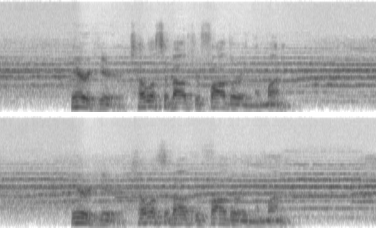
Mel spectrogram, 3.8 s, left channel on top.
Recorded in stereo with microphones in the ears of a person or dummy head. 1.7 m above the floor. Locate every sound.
0.7 s a man speaking: 70° left (ahead or behind), 1.7 m; by 2.9 s 65° left (ahead or behind), 2.5 m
